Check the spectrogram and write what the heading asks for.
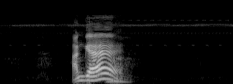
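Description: A man's short spoken exclamation about three quarters of a second in, rising then falling in pitch, over a steady high-pitched chirring of insects.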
